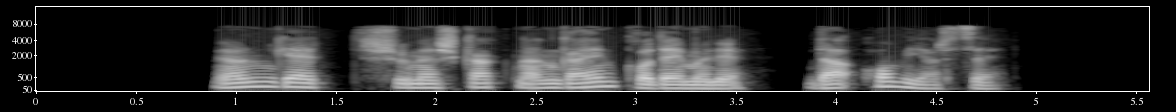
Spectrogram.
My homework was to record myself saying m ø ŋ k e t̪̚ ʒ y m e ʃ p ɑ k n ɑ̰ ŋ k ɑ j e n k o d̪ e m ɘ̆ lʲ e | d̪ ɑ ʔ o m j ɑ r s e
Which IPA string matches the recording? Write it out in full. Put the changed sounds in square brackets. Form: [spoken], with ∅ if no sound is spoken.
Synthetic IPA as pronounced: m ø ŋ [ɡ] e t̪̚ [ʃ] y m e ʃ [k] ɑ k n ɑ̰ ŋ [ɡ] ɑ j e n k o d̪ e m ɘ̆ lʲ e | d̪ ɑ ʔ o m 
